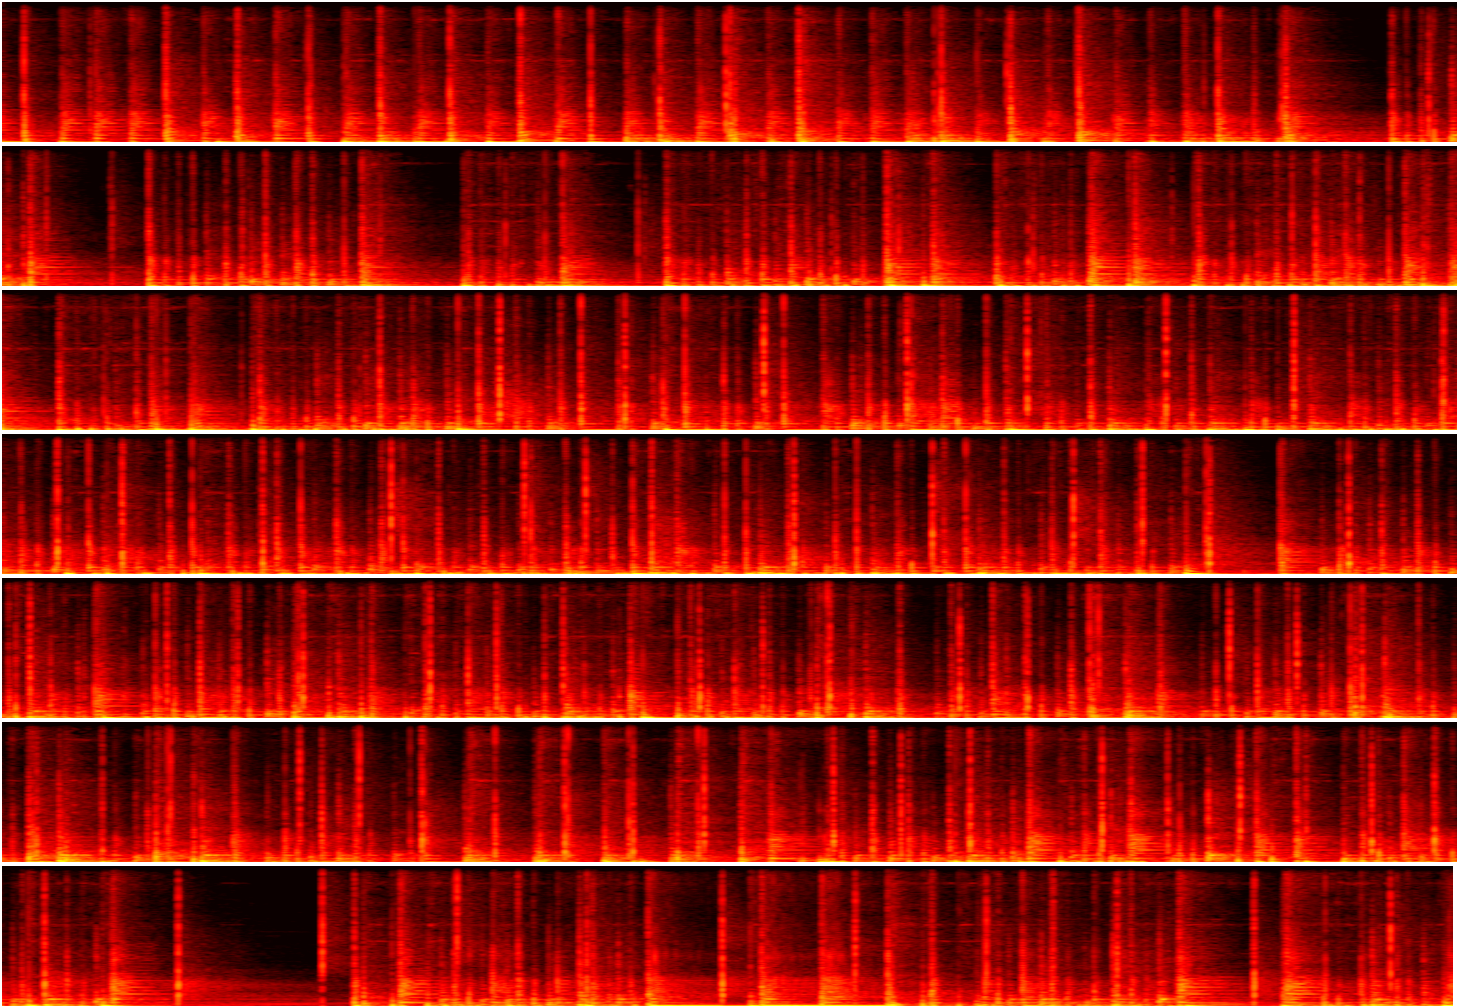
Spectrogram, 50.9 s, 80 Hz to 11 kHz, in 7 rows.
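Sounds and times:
hand drum percussion solo: 0.0 - 50.9.

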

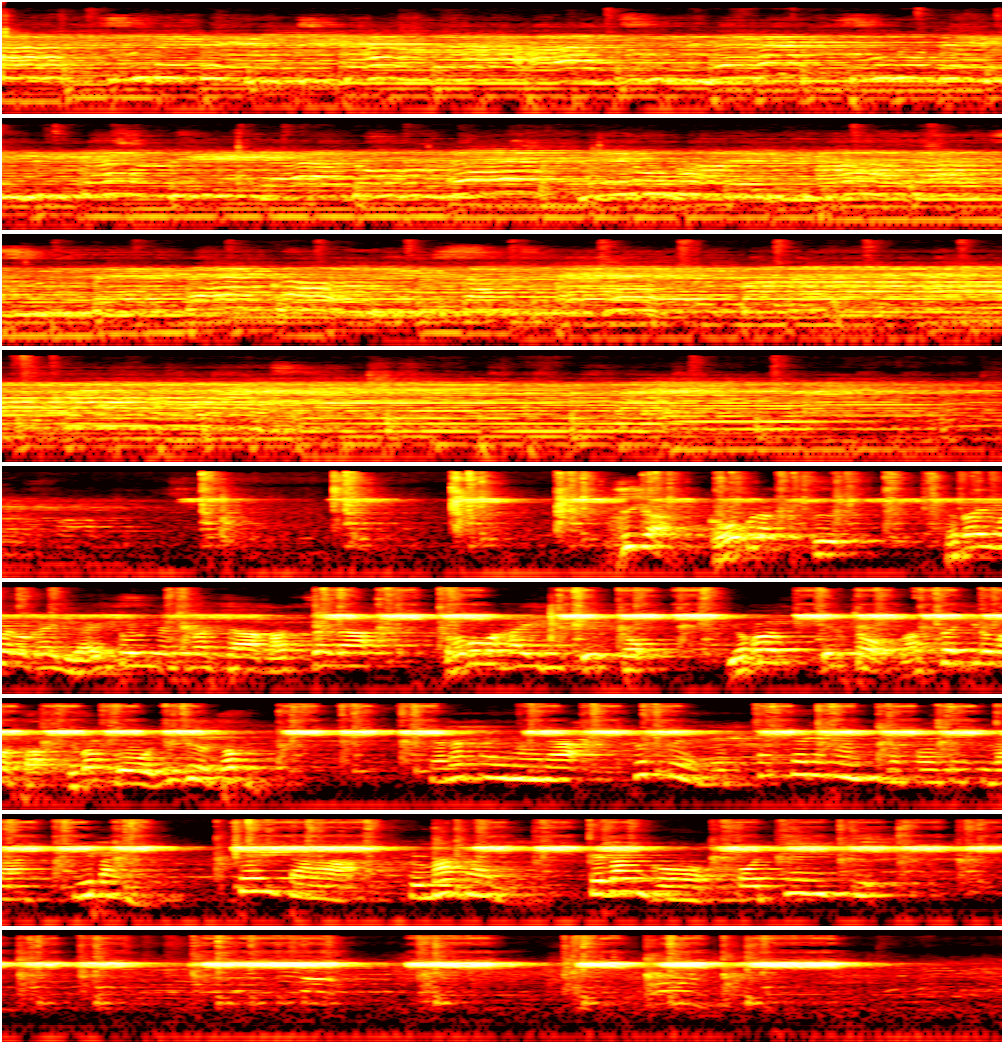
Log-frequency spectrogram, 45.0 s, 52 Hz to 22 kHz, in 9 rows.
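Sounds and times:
shrill whistle blasts: 20.9 - 21.2, 25.9 - 44.4
crowd shouting: 38.6 - 44.4.

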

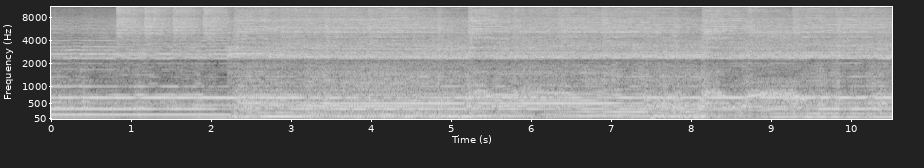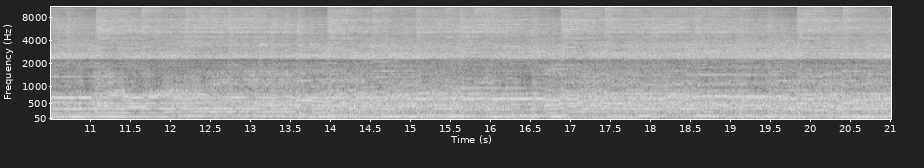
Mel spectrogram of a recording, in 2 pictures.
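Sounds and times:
bass guitar: 0.0 - 21.0
distorted electric guitars: 0.0 - 21.0
drum kit with cymbals: 0.0 - 21.0.

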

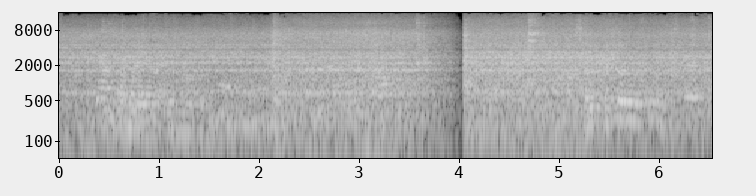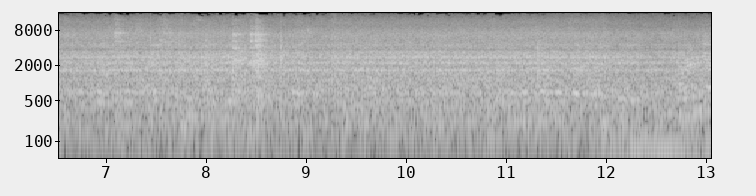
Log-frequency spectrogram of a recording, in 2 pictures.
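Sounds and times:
general hubbub: 4.5 - 13.0
people talking: 5.2 - 9.8, 10.9 - 13.0.

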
